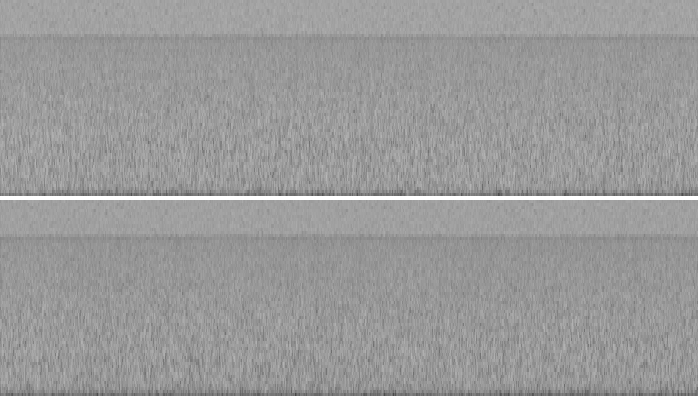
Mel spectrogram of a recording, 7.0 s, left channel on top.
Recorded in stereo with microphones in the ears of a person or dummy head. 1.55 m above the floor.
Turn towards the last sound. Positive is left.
No sound to turn to.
